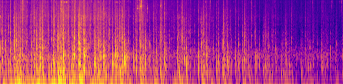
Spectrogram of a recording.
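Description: Horses gallop in a radio drama, a group of riders setting off. Hooves pound in a dense, rapid drumming that gradually fades over several seconds.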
